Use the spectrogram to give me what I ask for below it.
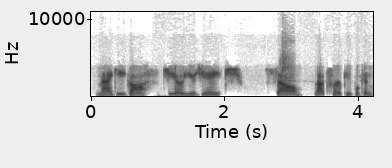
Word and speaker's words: Gough: So it's just like Maggie Gough, G-O-U-G-H. So that's where people can find me. And I was really struggling with your name before we met, but then you said rhymes with cough, and I got it.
